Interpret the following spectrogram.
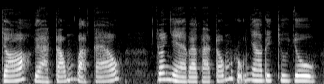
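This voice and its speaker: A woman's voice: fairly high pitch, takes it slowly. A woman reading children's fables aloud as a storyteller, lightly voicing the animals.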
